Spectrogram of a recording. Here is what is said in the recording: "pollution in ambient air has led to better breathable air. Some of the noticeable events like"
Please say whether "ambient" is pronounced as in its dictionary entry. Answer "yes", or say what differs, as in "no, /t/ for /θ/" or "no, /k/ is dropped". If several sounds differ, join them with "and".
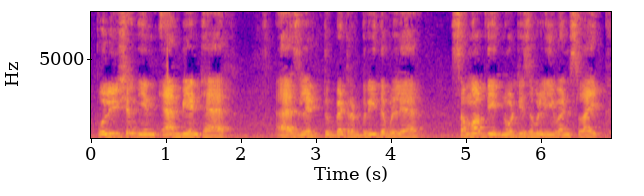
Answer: yes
